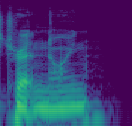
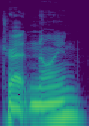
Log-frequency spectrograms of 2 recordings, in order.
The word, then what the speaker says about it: tretinoin: Yeah, I use tretinoin. – Use what? – It's pronounced tretinoin. – Oh. – Tretinoin.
